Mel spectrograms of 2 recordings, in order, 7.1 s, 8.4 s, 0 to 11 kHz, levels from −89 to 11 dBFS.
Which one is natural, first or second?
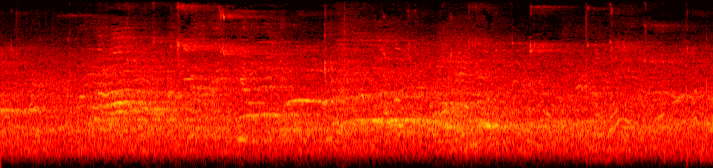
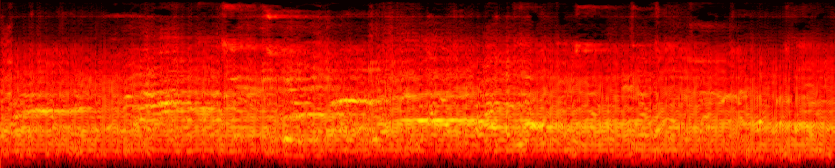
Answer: first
